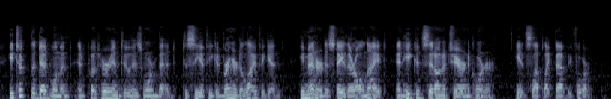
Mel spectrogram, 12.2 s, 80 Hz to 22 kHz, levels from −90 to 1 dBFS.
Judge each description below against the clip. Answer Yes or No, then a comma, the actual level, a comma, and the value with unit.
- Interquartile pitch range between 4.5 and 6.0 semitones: No, average, 3.3 semitones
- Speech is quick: Yes, fast, 225 wpm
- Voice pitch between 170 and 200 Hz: No, low, 120 Hz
